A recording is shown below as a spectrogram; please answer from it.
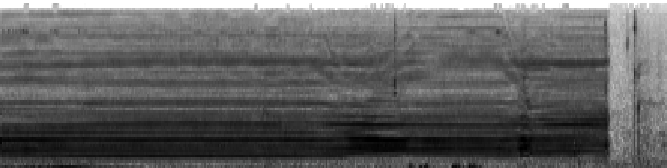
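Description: Electric hair clippers fitted with a quarter-inch blade buzz steadily and close up while fading and blending short, straight men's hair at the temple. The hum stays constant with slight shifts in pitch, then cuts off near the end.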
